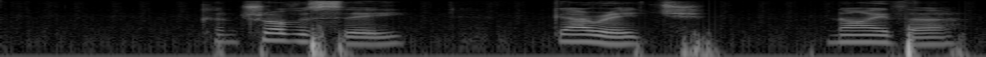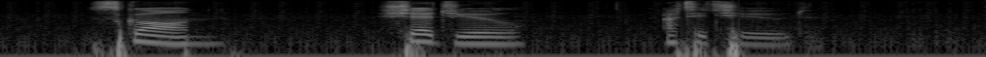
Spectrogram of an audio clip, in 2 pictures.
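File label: the wirral cheshire uk female, accent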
